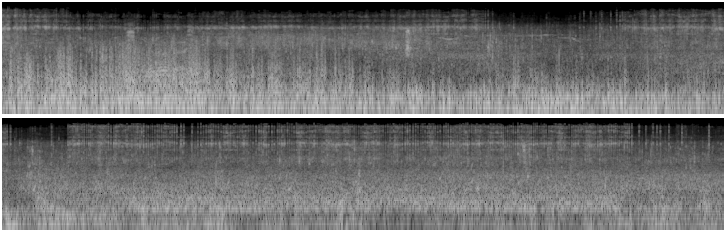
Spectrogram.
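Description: Small waves lap gently against rocks at the water's edge.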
